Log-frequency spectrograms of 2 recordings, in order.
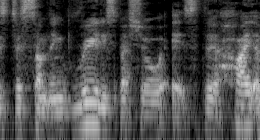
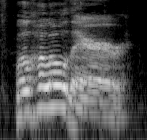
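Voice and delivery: American accent, worn for show; 6 semitones higher, 6 dB louder than usual. Greeting everyone at the start, speaking in an american accent. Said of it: "American accent today".

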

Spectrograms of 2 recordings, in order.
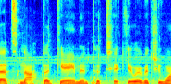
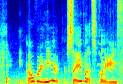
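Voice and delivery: toad voice, pitched very high. Voicing a character during a recording session, in a toad voice. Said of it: "I can actually do the toad voice".

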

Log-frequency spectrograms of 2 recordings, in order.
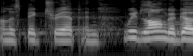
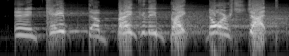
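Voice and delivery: clear, shrill, very loud, hateful voice; 12 semitones higher, 14 dB louder than usual. Retelling what they said to her after slamming the car door, reenacting a loud hateful voice. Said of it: "in a clear, loud, perceived as hateful voice".

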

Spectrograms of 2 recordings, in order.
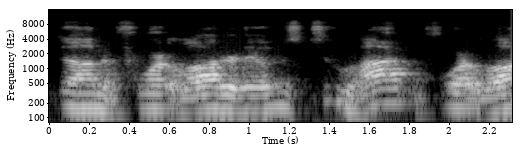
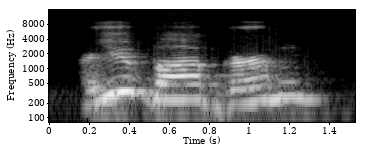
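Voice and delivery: put-on heavy, laid-on thick Southern accent, pitched up; 8 semitones higher, 3 dB louder than usual. Retelling what a volunteer asked him at the door, in a thick Southern accent. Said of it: "with a thick Southern accent".

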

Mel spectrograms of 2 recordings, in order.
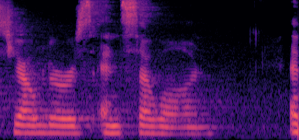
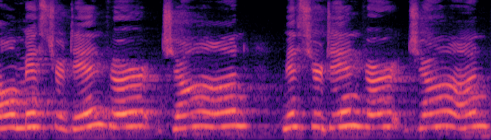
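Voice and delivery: very high, loud, very slow, drawn-out hollering shout; 9 semitones higher, 5 dB louder than usual. Retelling how a woman called out to a performer in a restaurant, retelling a loud shout. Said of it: "began to shout loudly".

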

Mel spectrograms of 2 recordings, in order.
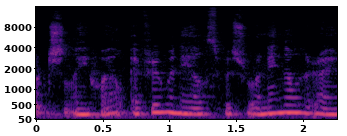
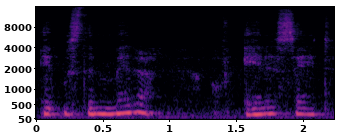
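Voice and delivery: ordinary delivery

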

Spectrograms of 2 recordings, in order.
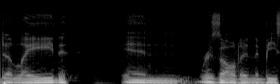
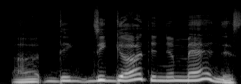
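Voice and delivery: mock, put-on German accent; 11 semitones higher than usual. Mentioning what they also showed, in a put-on German accent. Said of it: "That's my German accent".

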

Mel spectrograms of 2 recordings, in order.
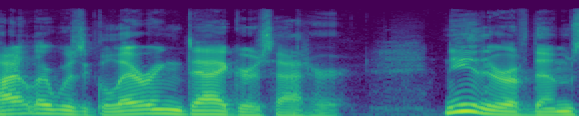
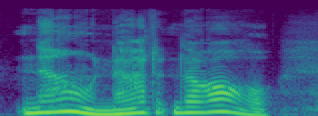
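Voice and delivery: kind, gently reassuring, much higher, slower; 6 semitones higher than usual. Serena answers the nervous young girl, kind and reassuring. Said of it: "Serena reassured the young girl kindly".

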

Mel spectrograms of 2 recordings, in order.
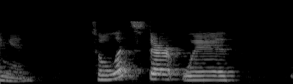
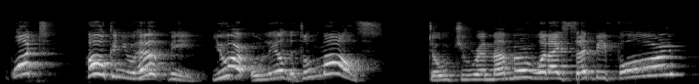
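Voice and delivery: very loud, high, incredulous lion voice; 7 semitones higher, 15 dB louder than usual. Reading a story aloud, voicing the trapped lion answering the mouse, disbelieving lion voice. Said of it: "What in the world could you do for this jungle king?".

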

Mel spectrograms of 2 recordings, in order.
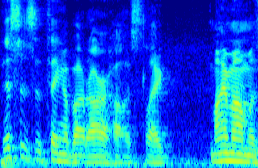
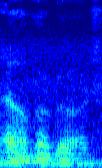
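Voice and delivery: mock very low, soft grumbling under the breath; 7 semitones lower, 9 dB quieter than usual. Speaker retells her dad's reaction to a cup of coffee, imitating his grumbling. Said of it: "My dad grumbles".

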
